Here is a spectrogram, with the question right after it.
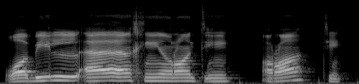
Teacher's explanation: The letter kha is pronounced lightly here, okay? Because it has a kasra sound.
